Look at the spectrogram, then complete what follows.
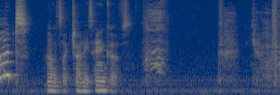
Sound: laughs

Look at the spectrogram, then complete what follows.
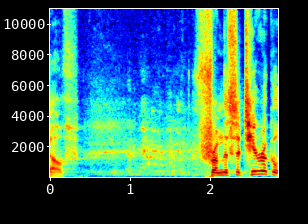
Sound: laughter

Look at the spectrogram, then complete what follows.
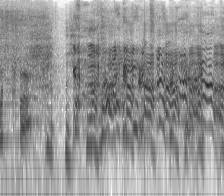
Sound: laughter

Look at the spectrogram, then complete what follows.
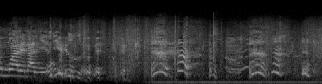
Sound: laughs

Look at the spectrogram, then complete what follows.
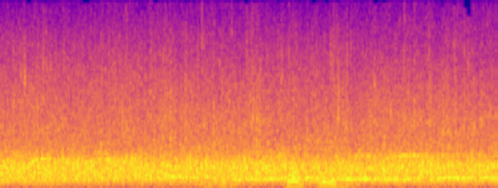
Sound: cheering

